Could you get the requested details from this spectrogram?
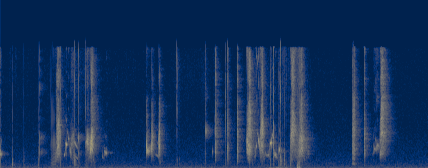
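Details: Indoor pet budgerigars, a pair of talking parakeets at a mirror, give rapid scratchy warbling chatter mixed with clicks and high chirps, pausing briefly now and then.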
